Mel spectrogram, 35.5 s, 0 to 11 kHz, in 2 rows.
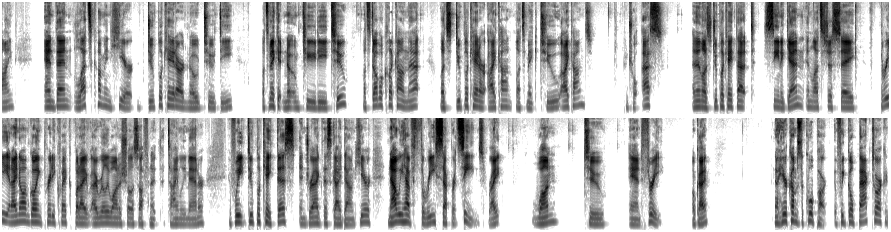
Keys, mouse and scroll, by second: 0.1 scroll, 0.7-1.2 scroll, 2.4 click, 3.0 ctrl+d, 4.4 click, 4.8 2, 6.0 click, 7.2 click, 7.4 click, 8.4 click, 9.1 ctrl+d, 10.9 click, 12.2 ctrl+s, 13.6 click, 15.5 click, 16.3 Delete, 17.0 Delete, 17.3 Return, 20.2 click, 20.4 click, 21.6 click, 22.2 Delete, 22.5 ctrl+d, 24.0 click, 24.3 ctrl+s, 28.0 click, 29.2 click, 30.2 click, 34.6 click.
